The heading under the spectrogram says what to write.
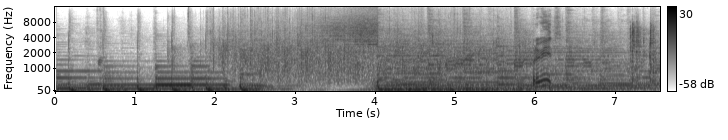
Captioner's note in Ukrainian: оплески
